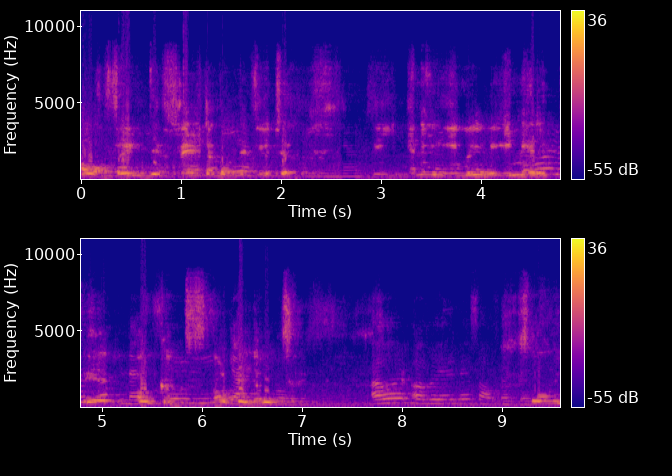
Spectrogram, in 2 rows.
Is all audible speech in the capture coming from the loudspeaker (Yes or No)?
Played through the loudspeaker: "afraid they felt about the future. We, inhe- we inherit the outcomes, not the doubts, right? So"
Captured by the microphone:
No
